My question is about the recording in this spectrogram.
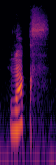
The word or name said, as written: raqs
